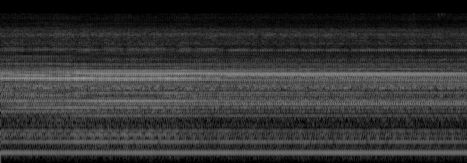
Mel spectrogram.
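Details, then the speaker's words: Toshiba two-door fridge, heard from the back; loud steady buzzing hum at one fixed pitch, no knocks; lower compartment not cooling while top freezes; abnormal noise, cause not confirmed. "Dan ini suaranya nyaring banget ya, bisa dengar gak ya suaranya kayak gini suaranya."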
